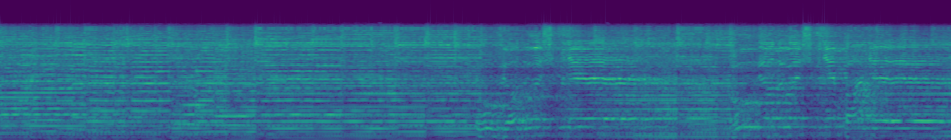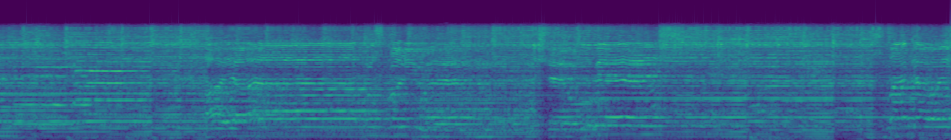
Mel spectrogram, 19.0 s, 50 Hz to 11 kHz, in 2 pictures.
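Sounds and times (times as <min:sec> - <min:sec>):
saxophone: 0:00.0 - 0:04.8, 0:09.4 - 0:11.8
accordion: 0:00.0 - 0:19.0
guitar: 0:00.0 - 0:19.0.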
